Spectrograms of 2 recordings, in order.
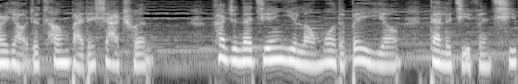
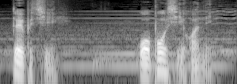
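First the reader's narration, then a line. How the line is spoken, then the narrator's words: Soft low apologetic voice. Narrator (Chinese): 连一向冰冷的声音也柔和了几分，带着微微的歉意，低声道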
